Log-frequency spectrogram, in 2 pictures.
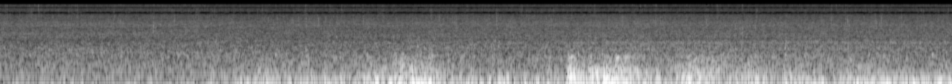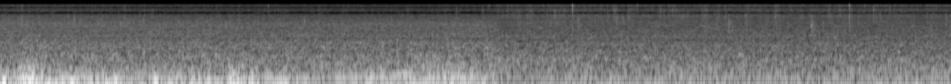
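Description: Steady rain falling, with a long roll of thunder that builds about four seconds in, peaks twice and rumbles on before dying away about three quarters of the way through.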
